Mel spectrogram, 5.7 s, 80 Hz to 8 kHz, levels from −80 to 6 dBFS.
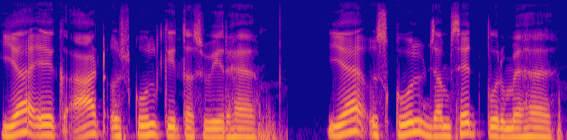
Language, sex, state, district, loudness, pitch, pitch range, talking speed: Hindi, male, Jharkhand, Palamu, -14 LUFS, 140 Hz, 125-160 Hz, 125 wpm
